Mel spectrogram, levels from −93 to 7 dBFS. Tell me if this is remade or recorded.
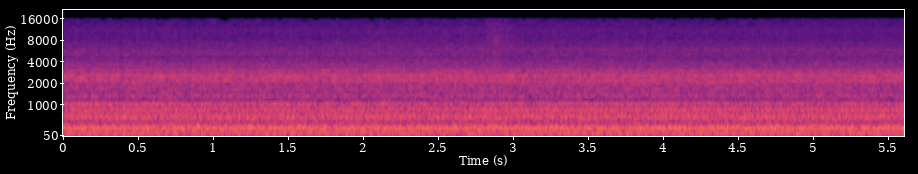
remade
